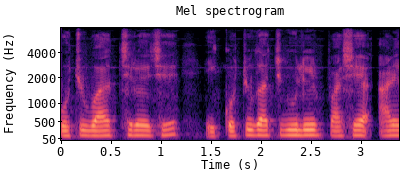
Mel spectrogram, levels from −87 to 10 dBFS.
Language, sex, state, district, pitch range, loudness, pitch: Bengali, male, West Bengal, North 24 Parganas, 125-140 Hz, -17 LUFS, 135 Hz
